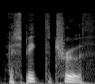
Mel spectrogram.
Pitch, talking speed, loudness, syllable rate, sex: 110 Hz, 255 wpm, -17 LUFS, 5.5 syllables/s, male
